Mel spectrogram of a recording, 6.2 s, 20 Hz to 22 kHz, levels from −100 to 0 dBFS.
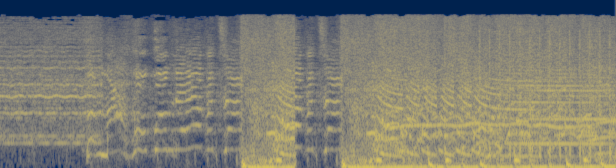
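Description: A stream segment repeated from 2.95 s to 3.95 s: the player delivered the same one-second chunk of the stream twice, so the programme jumps back and replays a full second of material it has just played, adding 1.0 s to the running time. A small blip marks the seam at 2.95 s where playback snaps back, and the following second is an exact duplicate of the preceding audio before the programme continues forward.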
